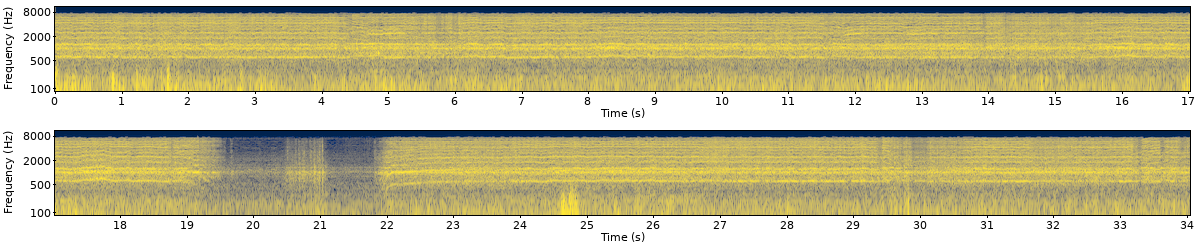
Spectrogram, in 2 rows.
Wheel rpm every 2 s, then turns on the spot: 160, 160, 160, 160, 160, 160, 160, 160, 160, 90, 20, 150, 160, 160, 160, 160, 160.
none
